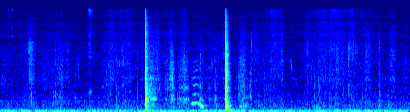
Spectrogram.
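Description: A young woman chews food quietly.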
